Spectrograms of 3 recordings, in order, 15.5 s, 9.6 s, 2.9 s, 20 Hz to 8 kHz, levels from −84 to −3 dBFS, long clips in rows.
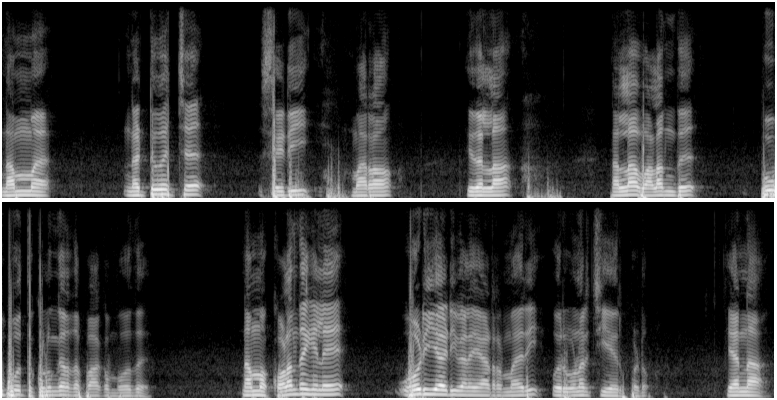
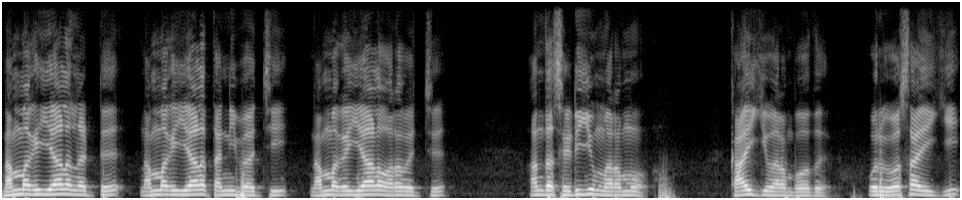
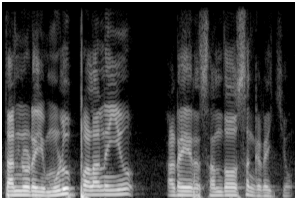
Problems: constant background noise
